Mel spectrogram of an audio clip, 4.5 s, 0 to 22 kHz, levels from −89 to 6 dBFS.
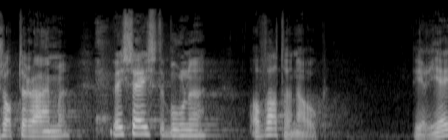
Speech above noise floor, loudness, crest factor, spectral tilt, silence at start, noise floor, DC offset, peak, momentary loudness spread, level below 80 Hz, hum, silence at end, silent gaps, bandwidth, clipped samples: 41 dB; -26 LUFS; 22 dB; -4.5 dB/octave; 0 s; -67 dBFS; under 0.1%; -6 dBFS; 16 LU; -64 dBFS; none; 0 s; none; 16 kHz; under 0.1%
